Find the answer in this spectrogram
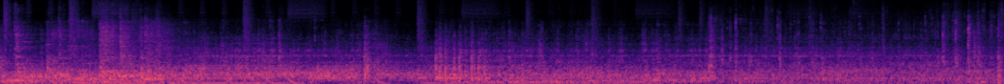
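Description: Hand pallet truck pulled across concrete with a loaded pallet, its wheels rattling and clattering, with music playing underneath.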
